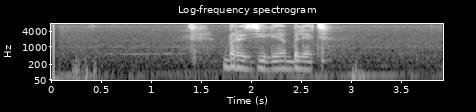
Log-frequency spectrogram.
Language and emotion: Russian, angry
